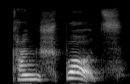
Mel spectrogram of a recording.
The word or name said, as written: qanxpotz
